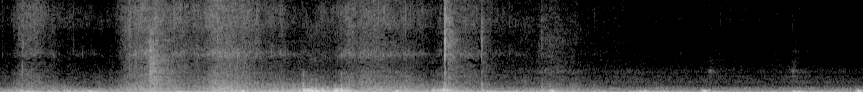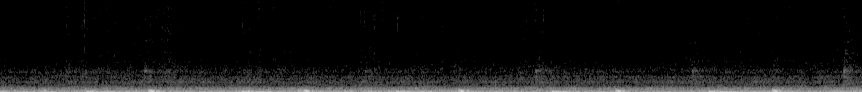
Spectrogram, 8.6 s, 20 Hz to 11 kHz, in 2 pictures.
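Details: Steady low heart thumps at about 77 beats a minute, after brief rustling at the start, used as an ASMR trigger sound alongside ear picking and ear touching; regular heartbeat.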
